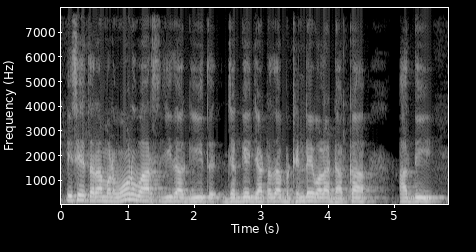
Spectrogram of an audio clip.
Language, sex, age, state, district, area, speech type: Punjabi, male, 45-60, Punjab, Shaheed Bhagat Singh Nagar, urban, spontaneous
